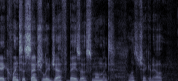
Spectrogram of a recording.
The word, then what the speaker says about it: Bezos: I've always called him Jeff Bezos. Probably because it's fun to say Bezos. Uh, but it's actually pronounced Bezos. Uh, his family is from Cuba originally and so it has the Spanish pronunciation of Bezos.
